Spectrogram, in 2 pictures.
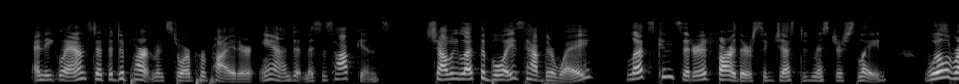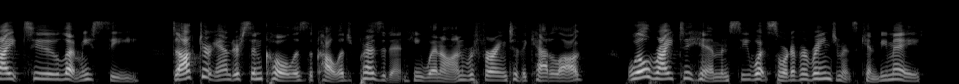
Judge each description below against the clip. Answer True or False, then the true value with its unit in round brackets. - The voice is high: True (225 Hz)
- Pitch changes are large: True (6.0 semitones)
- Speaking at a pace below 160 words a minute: False (190 wpm)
